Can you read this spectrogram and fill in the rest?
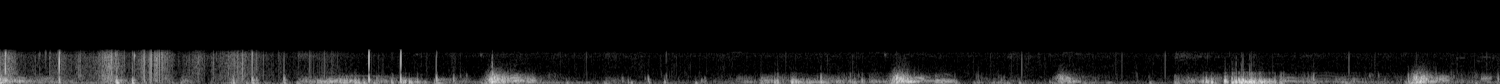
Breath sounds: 2.84-4.73 s: inhalation
2.84-4.73 s: crackles
4.75-6.86 s: exhalation
4.75-6.86 s: crackles
6.87-8.59 s: inhalation
6.88-8.55 s: crackles
8.58-10.29 s: exhalation
10.34-11.66 s: crackles
10.34-11.67 s: inhalation
11.69-14.05 s: exhalation
12.76-14.05 s: wheeze
14.06-15.00 s: crackles

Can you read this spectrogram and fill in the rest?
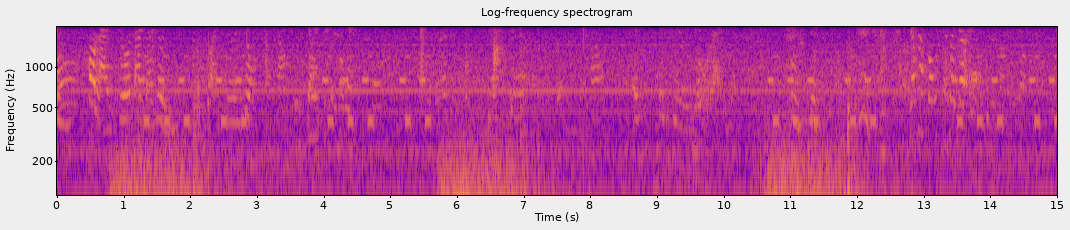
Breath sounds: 0.78-2.28 s: inhalation
5.67-7.17 s: inhalation
5.83-6.32 s: wheeze
10.61-12.11 s: inhalation

